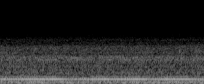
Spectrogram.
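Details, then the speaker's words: 2009 Trane gas furnace, inducer jumped and water cleared from the pressure switch: the blower motor comes on with a steady, even whir and no scraping. The tech concludes a new control board will fix it. "come on blower anytime now [Music] there it goes okay so obviously a board will fix this furnace"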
